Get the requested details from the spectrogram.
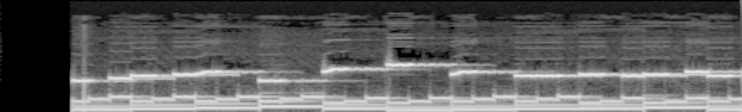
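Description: A loud, melodic phone ringtone plays a steady synthesized tune of stepped tones over a heavy bass line, looping continuously for several seconds with no voices.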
